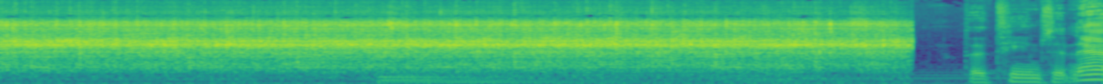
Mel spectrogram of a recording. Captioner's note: cheers and applause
